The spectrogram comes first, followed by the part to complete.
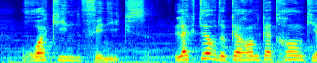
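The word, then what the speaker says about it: Joaquin Phoenix: J'ai bien sûr nommé en faisant attention à la prononciation Roakin Phoen l'acteur de 44 ans qui a vu sa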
